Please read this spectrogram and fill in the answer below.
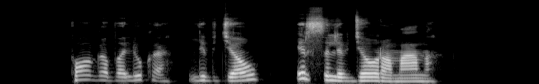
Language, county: Lithuanian, Klaipėda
